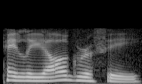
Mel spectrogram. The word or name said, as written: paleography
